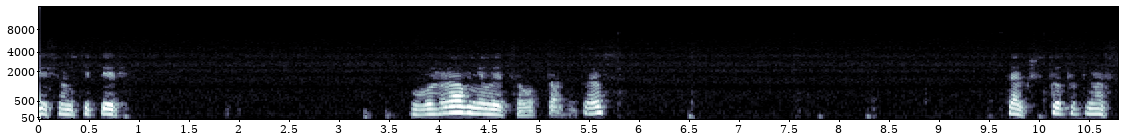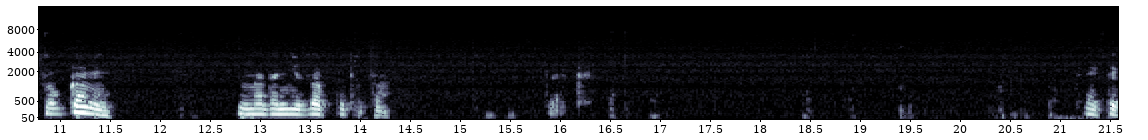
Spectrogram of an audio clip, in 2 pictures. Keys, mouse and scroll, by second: 0.8-1.3 scroll down 1, 3.1 r, 6.4 middle click, 7.7-8.3 scroll up 2, 8.3 middle click, 9.4 click, 10.3 middle click, 11.2 r, 12.7 g, 14.0 middle click, 15.2 g, 17.0 scroll down 2, 18.5 middle click, 19.3 KP_1, 19.7 scroll up 3, 20.8 shift+middle click.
